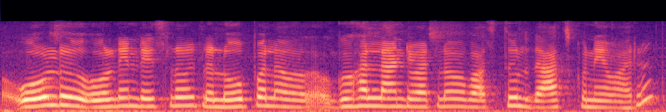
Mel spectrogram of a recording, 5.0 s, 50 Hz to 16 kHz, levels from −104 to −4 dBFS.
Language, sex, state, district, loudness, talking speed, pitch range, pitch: Telugu, female, Telangana, Karimnagar, -17 LUFS, 110 wpm, 225-260 Hz, 240 Hz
